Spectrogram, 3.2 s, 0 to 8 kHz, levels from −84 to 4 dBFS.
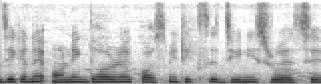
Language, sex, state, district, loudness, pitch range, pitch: Bengali, female, Odisha, Khordha, -16 LUFS, 220-235 Hz, 230 Hz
